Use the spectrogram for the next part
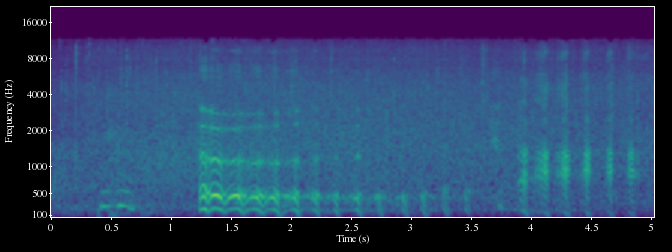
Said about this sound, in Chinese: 鼓掌。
